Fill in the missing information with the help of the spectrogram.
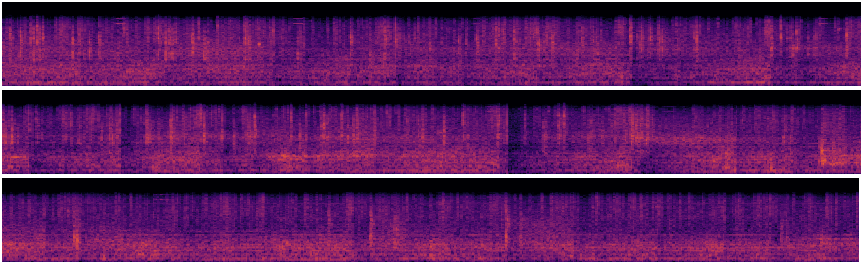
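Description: Industrial gum feeder running: a dense, rain-like clatter of chewing-gum pieces tumbling through the machine and dropping from the discharge tube into a plastic bucket, over a steady motor hum. The sound dips briefly about halfway through.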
